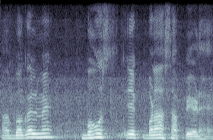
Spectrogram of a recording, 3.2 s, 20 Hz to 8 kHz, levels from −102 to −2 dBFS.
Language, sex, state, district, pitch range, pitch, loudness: Hindi, male, Bihar, Gaya, 150-200 Hz, 170 Hz, -15 LUFS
